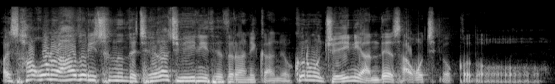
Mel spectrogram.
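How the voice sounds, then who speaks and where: A middle-aged man preaching a sermon at an outdoor church service, telling his story with animated swings between hushed asides and raised emphasis. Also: a little high, fast. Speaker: pastor.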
